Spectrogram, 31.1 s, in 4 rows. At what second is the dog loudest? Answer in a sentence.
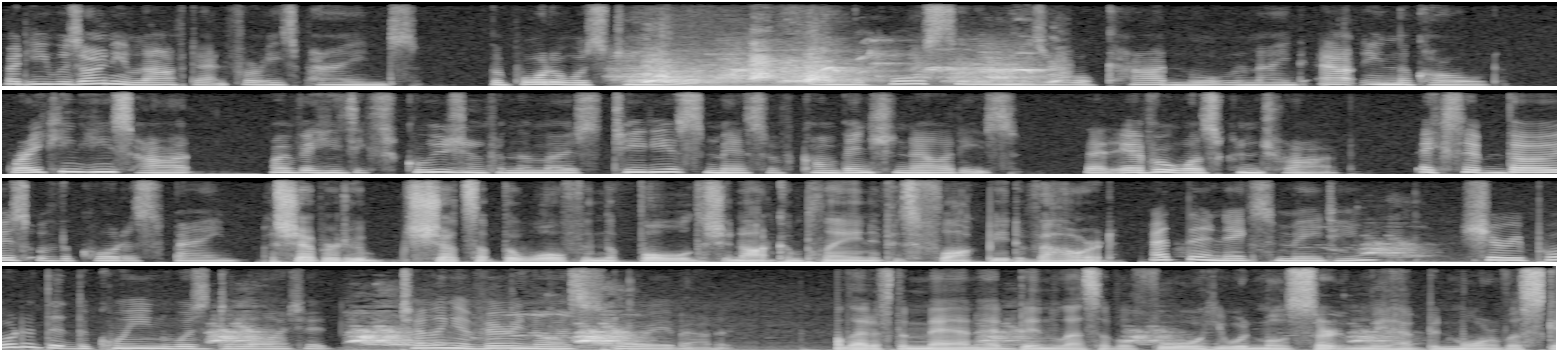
The volume of the dog peaks at 4 seconds.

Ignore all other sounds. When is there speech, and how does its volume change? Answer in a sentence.
You can hear the speech from 0.0 to 31.0 s, at a steady volume.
